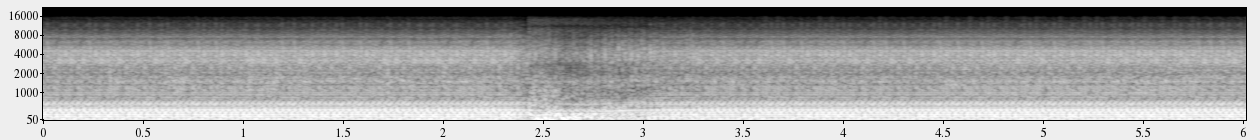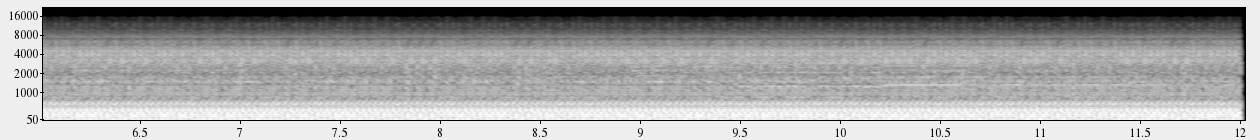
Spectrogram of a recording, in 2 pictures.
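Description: A buggy engine drones steadily.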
